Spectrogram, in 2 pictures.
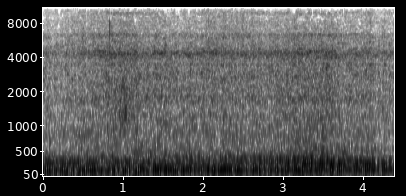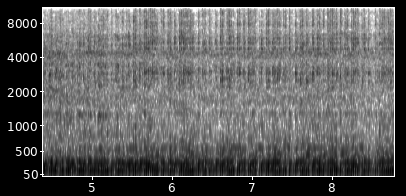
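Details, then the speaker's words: Honda Del Sol with a stock D16 and an eBay turbo kit: a lumpy, stumbling idle with irregular beats that may smooth out a little. The wideband only shows lines, possibly meaning lean. Rough idle, cause unclear. "yeah you can see I don't know if you can tell on camera but the motor is really shaky I don't know if it'll smoothen out at all sounds like it might smoothing out a little bit"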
